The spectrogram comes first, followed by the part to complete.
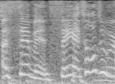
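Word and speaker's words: Sylvince: Sivens. Sivens.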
